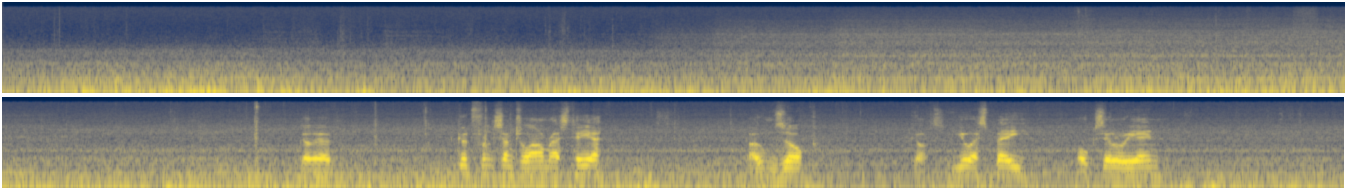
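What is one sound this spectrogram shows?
A car engine hums steadily with road rumble from inside the cabin.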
